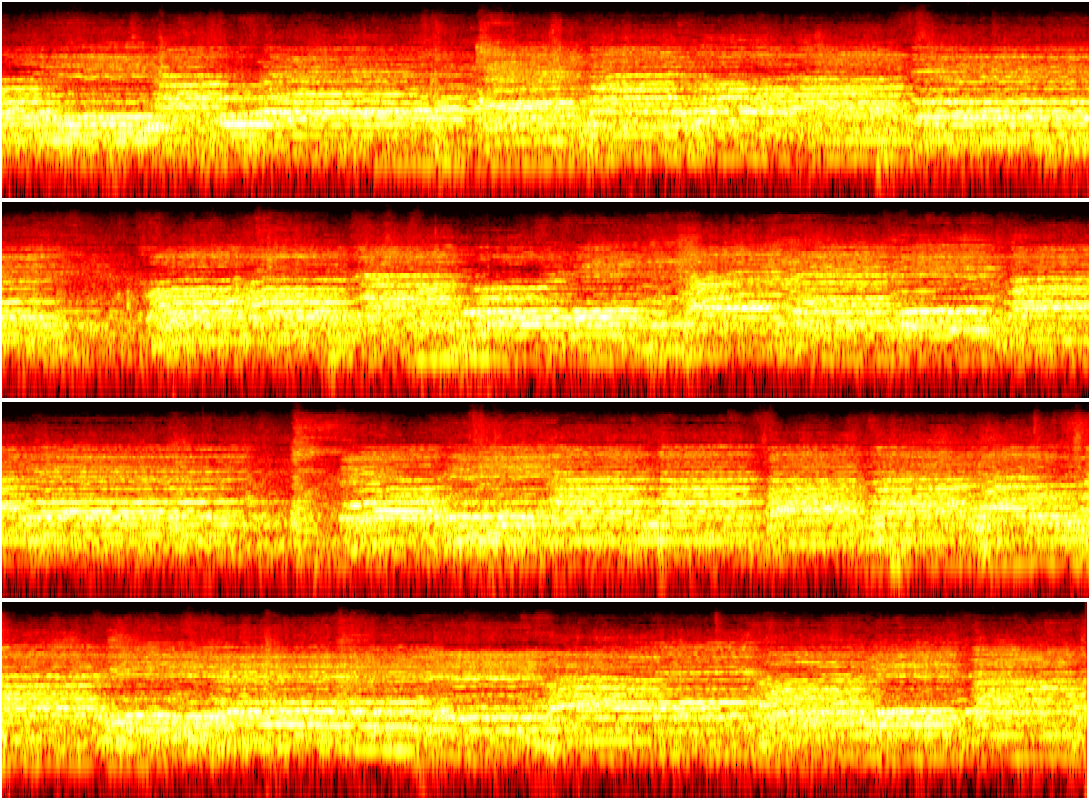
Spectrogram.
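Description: Church choir singing a Tongan polotu hymn a cappella, many voices in sustained harmony with brief breaks between phrases.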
